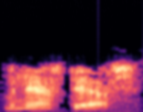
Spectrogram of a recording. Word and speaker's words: Manastash: Do you know where Manastash? Yeah, it's pronounced Manastash.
